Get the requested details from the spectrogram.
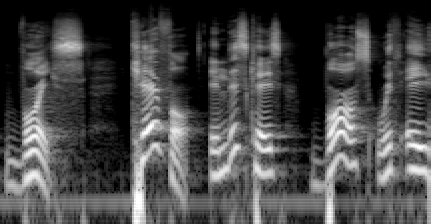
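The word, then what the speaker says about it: voz: In this case, boss with a Z means voice. Whereas boss with an S means you. The pronunciation is exactly the same, but we understand the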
